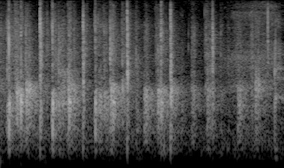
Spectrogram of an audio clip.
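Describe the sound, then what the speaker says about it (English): Brief burst of applause from a conference audience at a land and drought resilience event, many hands clapping steadily at moderate distance with no talk. "the whole team deserves a big round of applause for the efforts being done so far"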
